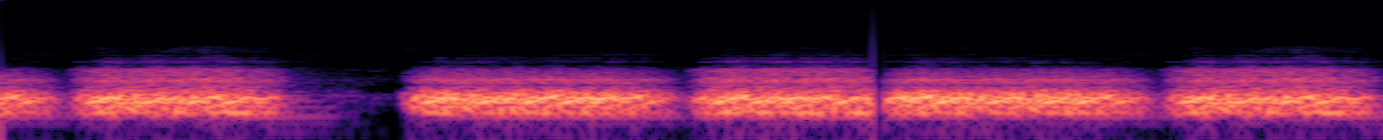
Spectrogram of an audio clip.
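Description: Loud, harsh, hollow blowing breath sounds with distinct pauses between phases, and expiration as long as inspiration. These are bronchial breath sounds heard over the chest, an abnormal finding away from the trachea that suggests consolidated lung conducting airway sounds.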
